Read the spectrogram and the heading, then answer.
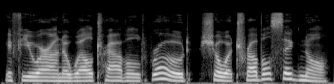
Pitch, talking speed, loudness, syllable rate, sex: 185 Hz, 215 wpm, -15 LUFS, 5.3 syllables/s, female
